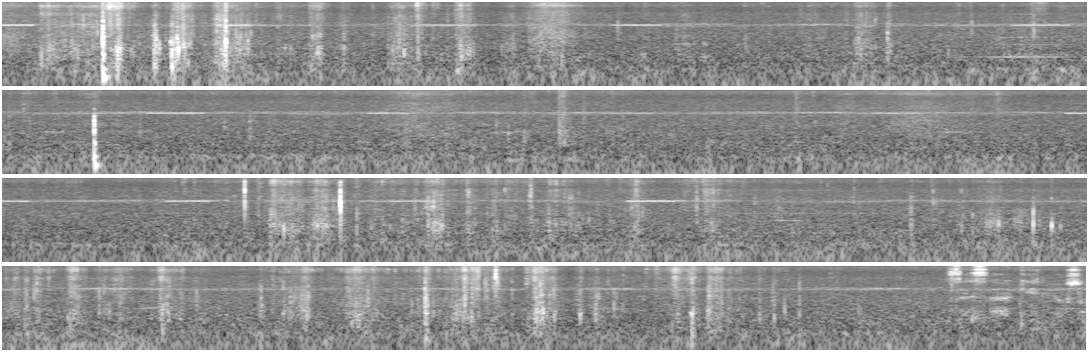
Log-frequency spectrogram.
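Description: Faint footsteps crunching on a gravel track, in clusters near the start and again through the second half, over a thin, steady high-pitched tone that keeps breaking off and resuming.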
